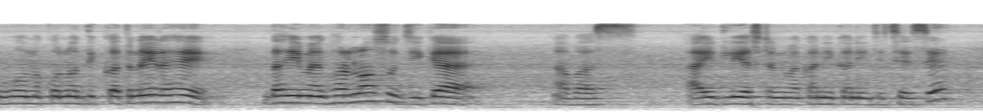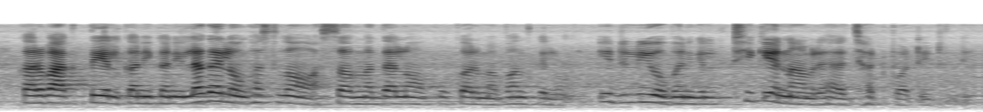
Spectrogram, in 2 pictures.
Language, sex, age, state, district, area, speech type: Maithili, female, 30-45, Bihar, Madhepura, urban, spontaneous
